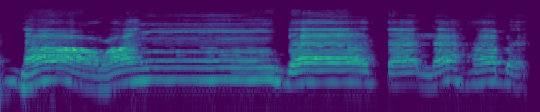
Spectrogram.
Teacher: নুন সাকিন তানবিন, তারপরে 15টা অক্ষর আসলে নাকের ভিতর লুকিয়ে অর্থাৎ বাংলা অনুস্বারের মতো করে গুণনা করে পড়তে হয় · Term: ইকফা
